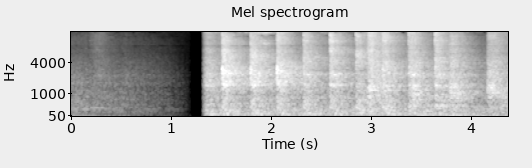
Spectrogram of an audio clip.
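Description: After a brief cut to silence about a second in, a metal scraper strikes and scrapes against a plastered wall in quick strokes, about four a second, taking off flaking old paint.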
